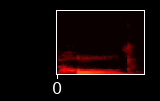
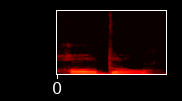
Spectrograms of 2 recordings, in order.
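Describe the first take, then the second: First: The word is said as one syllable. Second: The word is said as two syllables. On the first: "it should sound like hold" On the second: "if you really want to pronounce it, it'd be like holdle"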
